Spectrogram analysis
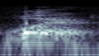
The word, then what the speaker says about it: water: 그래서 water, water, water 이렇게 내려와야지 water, water 이렇게 세게 치고 내려오면 순수한 T 발음이 되는 거고 가볍게 쳐주면 이 플랩 사운드 즉 T의 약화 현상이 되는 거예요.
